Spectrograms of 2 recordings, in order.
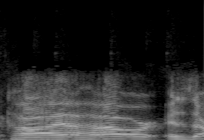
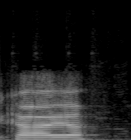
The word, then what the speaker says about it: Caia: Hi, Caia. Are we pronouncing it right? – It's Caia. Yes, you're doing wonderful. – Great. – How are you doing today, Caia? – Wonderful.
